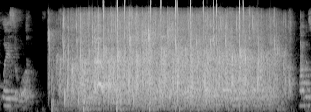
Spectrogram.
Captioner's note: applause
